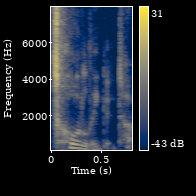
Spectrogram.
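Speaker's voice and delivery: breathy, whispered sarcastic aside. Recommending watching kindergartners run amok at the zoo: sarcastic. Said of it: "I'm saying that sarcastically".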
